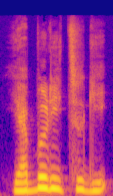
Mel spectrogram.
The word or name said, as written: Yaburitsugi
